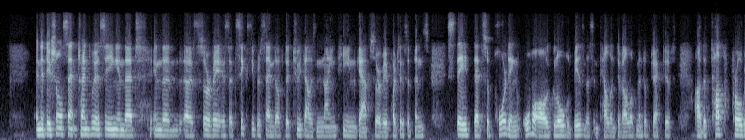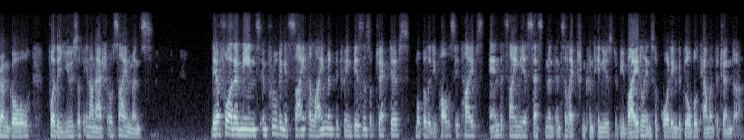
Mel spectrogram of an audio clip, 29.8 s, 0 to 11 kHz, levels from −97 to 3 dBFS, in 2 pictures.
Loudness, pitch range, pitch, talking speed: -23 LUFS, 105-130 Hz, 115 Hz, 140 wpm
